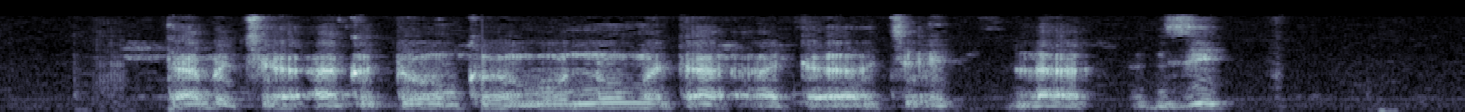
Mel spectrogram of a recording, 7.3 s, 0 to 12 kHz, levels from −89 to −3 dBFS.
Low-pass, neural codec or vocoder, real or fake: 7.2 kHz; none; real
